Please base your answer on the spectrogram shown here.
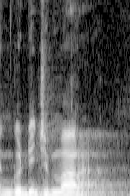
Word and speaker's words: Gunditj Mara: Well, I've been told that in Aboriginal language at home, like in English language, we put a lot of emphasis on the second syllable. So there's a place back home called Wodonga, but if you said it like an Aboriginal, it'd be Waranga.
